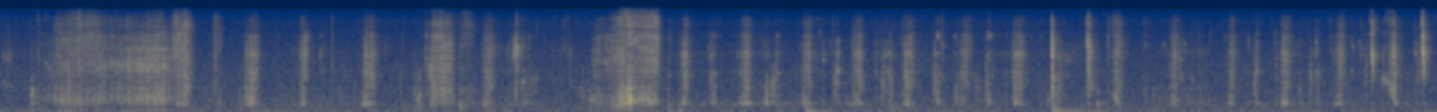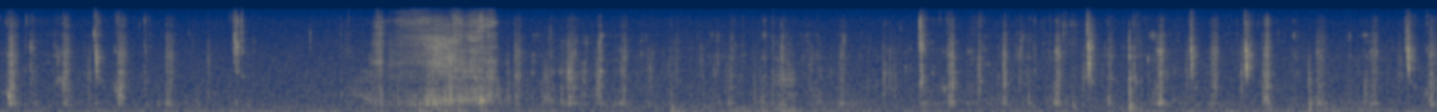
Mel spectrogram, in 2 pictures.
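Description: Close-miked eating: crunchy chewing of kimchi and vegetables with wet mouth clicks, and three longer slurps of cold broth, about a second in, around six seconds in, and about two-thirds of the way through.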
